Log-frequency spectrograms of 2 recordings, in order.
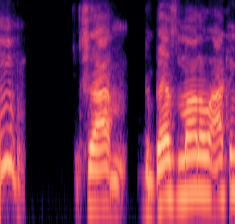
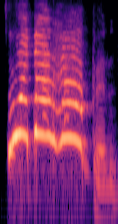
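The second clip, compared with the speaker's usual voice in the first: chopper voice. Pretend. Streamer asking chat about StreamYard, in a squeaky chopper voice. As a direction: drag it out in a high cartoon squeak. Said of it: "chopper voice".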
